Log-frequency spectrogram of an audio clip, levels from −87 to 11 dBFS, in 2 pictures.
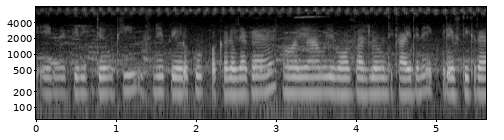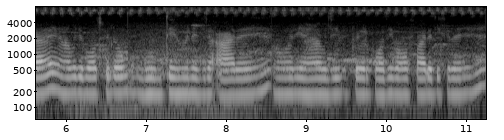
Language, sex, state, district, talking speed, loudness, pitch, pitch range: Hindi, female, Bihar, Madhepura, 245 wpm, -25 LUFS, 185 Hz, 180-185 Hz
